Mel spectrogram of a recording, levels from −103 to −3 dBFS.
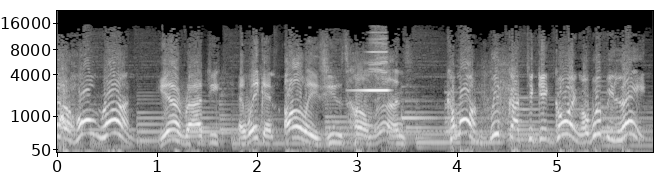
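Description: A piercing 2.5 kHz tone swells over roughly a third of a second from 2.89 s to 3.37 s, peaking around 10 dB above the audio: loudspeaker feedback squeal, where the microphone's pickup of its own loudspeaker runs away at that frequency.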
